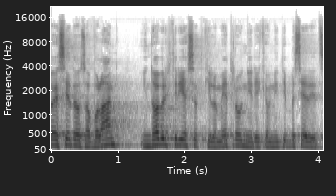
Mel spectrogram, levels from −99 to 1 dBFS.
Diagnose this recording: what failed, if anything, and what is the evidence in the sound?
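Nothing failed; no stage shows any audible fault here.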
